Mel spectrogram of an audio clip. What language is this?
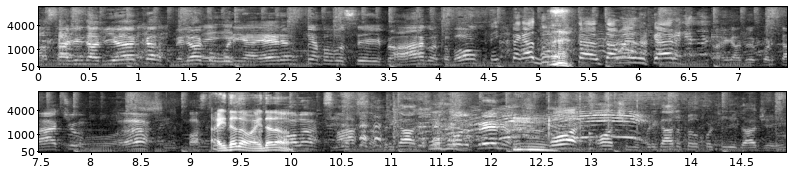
Portuguese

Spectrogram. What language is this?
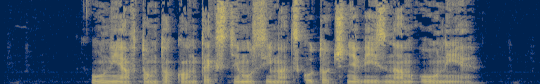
Slovak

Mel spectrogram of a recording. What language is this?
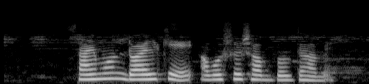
Bangla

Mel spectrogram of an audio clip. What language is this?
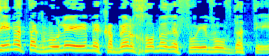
Hebrew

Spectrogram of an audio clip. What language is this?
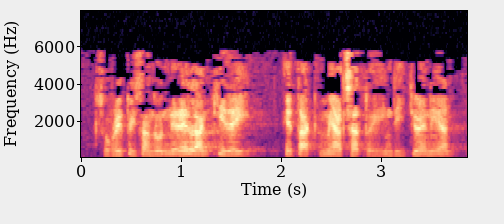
Basque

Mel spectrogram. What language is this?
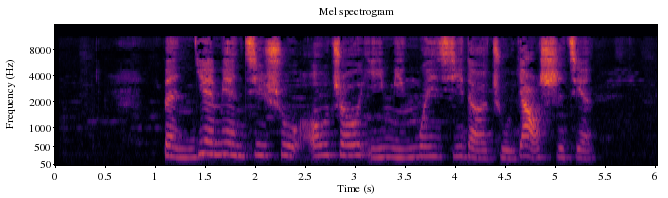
Chinese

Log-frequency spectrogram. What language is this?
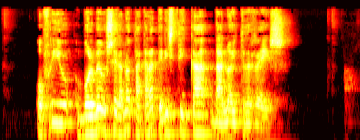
Galician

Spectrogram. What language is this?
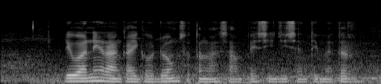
Javanese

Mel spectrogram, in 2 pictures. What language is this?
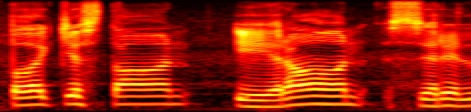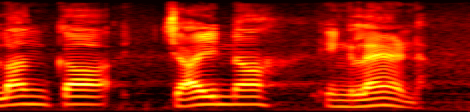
Kashmiri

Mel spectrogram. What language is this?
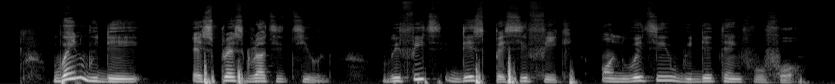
Nigerian Pidgin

